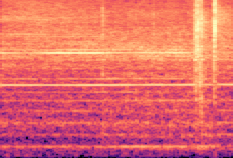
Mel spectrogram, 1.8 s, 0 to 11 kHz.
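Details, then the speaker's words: Lincoln 180 amp MIG welder: steady, piercing high-pitched whistle over the fan hum from the rear cooling vent; stopped by placing an air freshener at the back of the vent. "welder so as you can hear this is unbearable this is horrible and it's coming from vent right here"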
